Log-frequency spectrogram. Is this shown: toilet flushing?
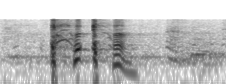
no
